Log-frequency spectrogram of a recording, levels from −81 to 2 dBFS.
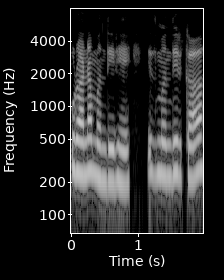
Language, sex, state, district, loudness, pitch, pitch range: Hindi, female, Bihar, Darbhanga, -23 LUFS, 230 Hz, 205-240 Hz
